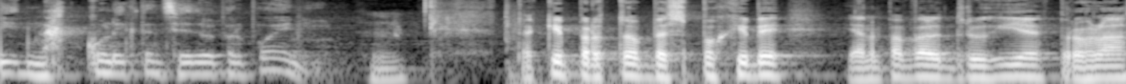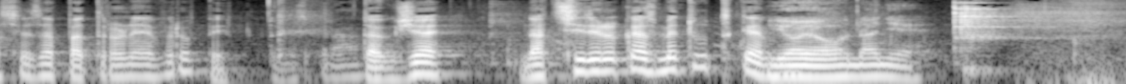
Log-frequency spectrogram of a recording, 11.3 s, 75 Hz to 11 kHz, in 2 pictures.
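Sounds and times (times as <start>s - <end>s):
speech: 0.0s - 10.3s
glasses clinking in a toast: 10.4s - 11.0s.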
